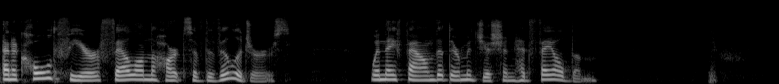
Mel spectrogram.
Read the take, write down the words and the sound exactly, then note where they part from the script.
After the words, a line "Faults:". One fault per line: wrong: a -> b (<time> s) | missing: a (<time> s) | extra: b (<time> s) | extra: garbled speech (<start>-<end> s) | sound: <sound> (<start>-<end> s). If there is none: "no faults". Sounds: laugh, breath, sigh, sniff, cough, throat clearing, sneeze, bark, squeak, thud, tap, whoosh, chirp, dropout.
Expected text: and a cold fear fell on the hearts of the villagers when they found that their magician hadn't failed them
and a cold fear fell on the hearts of the villagers when they found that their magician had failed them
Faults:
wrong: hadn't -> had (5.2 s)
sound: breath (7.1-7.5 s)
